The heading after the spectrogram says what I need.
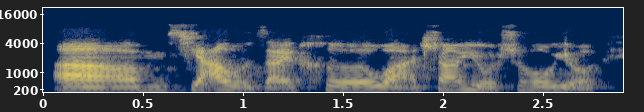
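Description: A Swiss German speaker from Zurich in her thirties appears as a podcast guest, chatting casually in Mandarin as a foreign learner. Her voice is lowish, steady and a bit bright, at a measured pace, and she sounds hesitant and giggly, often repeating words. The recording is muffled.

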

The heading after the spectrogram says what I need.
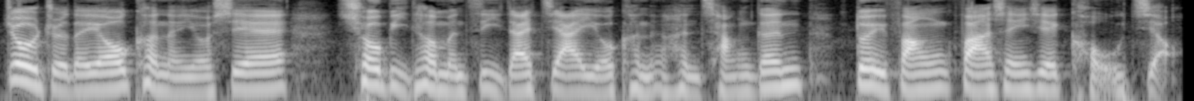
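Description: A woman tells a story in a casual podcast chat, talking fast and laughing easily. Her voice is bright and sharp. The sound is dry and close. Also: on the low side, no room sound. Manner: animated, laughs often while telling a story. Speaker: podcast co-host. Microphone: remote online call.

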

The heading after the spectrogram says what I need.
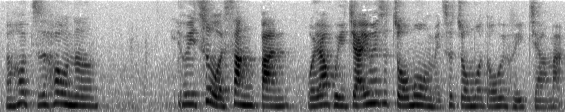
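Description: Malaysian woman telling a lively story. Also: a little high, a little fast, slight background noise. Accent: Malaysian Mandarin. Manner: animated storyteller who acts out quoted dialogue. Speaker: podcast speaker. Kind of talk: casual chat telling a personal story.

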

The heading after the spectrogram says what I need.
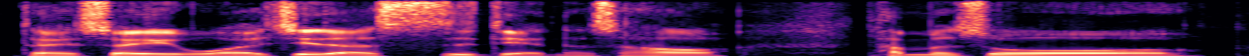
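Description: A man's voice: medium pitch, moderate pace, mellow, smooth, dry recording, clean studio sound. A young man, co-hosting a podcast, who jumps in to finish his partner's sentences. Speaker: podcast co-host. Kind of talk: casual chat.

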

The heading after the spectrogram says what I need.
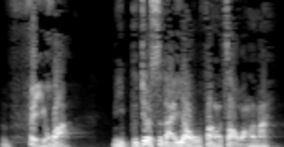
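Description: A man voicing a gruff, curious male enemy general who talks bluntly. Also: medium pitch, fast talker.

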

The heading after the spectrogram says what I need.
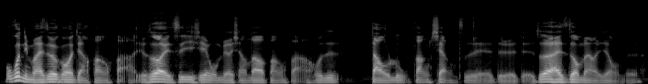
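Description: A man's voice: fairly low pitch, dry recording. A man, co-hosting a podcast in casual chat and telling self-deprecating stories. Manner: fast, joking, self-deprecating storytelling. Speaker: podcast co-host.

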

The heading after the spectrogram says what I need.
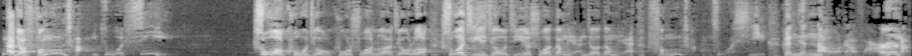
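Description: Male crosstalk comic: bright, very lively voice, brags and jokes back. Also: high-pitched, normal speed, breathy edge. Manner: cocky, playful banter. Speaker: crosstalk comedian. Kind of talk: live comedic crosstalk.

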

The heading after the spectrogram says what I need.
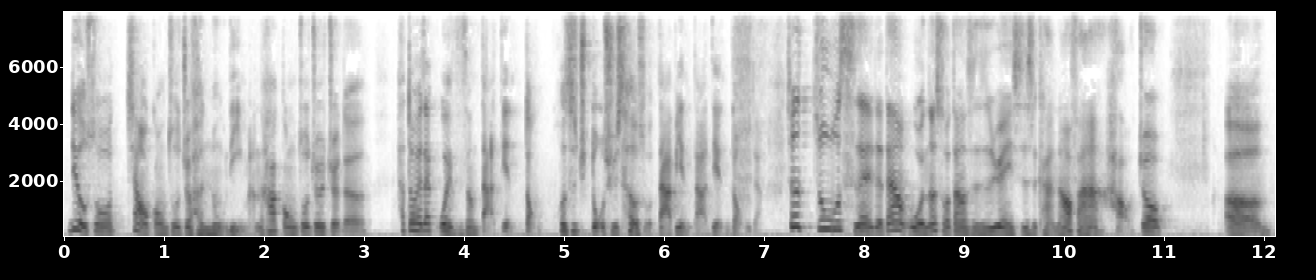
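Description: A woman's voice: mid-range voice, animated, quick pace, fairly bright tone. A young adult woman, hosting a podcast and telling a personal story in a casual, rambling way with many restarts. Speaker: podcast host.

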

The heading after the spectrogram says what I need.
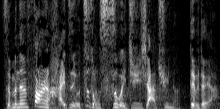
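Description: A man preaching, his voice riding high and swinging widely in pitch. He has a very bright, piercing edge and keeps pressing the congregation with rhetorical questions. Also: very animated, quick pace, slightly rough. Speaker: pastor. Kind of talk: lively sermon. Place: church service.

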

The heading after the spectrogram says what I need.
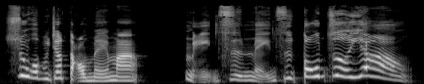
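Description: A woman's voice: mid-range voice, wildly swooping pitch, a bit bright, dry recording, studio quality. A woman voicing Wyatt, a whiny little boy. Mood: sulky. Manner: whiny, sulky, drawn-out complaints. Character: grumpy, easily upset little boy Wyatt. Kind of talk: storybook reading for children.

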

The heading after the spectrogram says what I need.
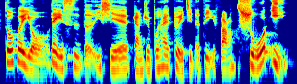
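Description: A woman, co-hosting a podcast in casual chat and telling animated stories. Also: low-pitched, moderate pace, gravelly, slightly rough. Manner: animated storytelling, acts out voices with laughs. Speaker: podcast co-host.

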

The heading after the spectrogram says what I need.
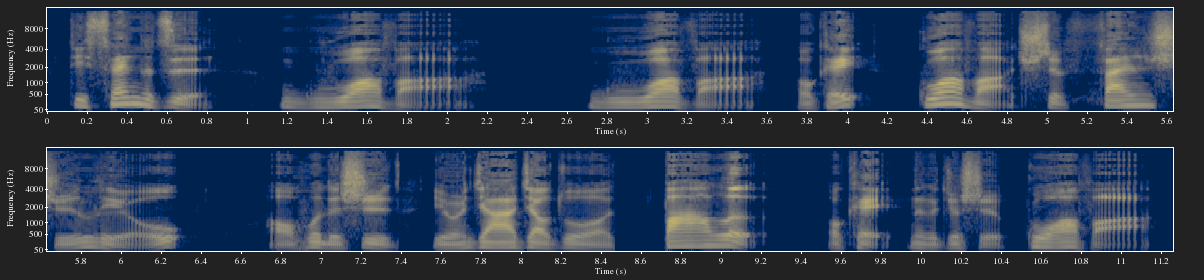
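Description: A man teaching English vocabulary in a lively, coaxing way, asking his learners questions. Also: mid-range voice, dry recording, clean studio sound. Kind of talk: bilingual vocabulary lesson.

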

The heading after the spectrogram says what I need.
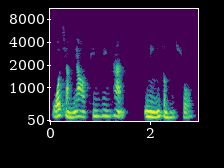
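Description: A woman with a Taiwanese Mandarin accent tells a family story in a casual chat, acting out what each relative said. Her voice is low and husky. The recording sounds thin, as if it came over a phone line. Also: unhurried. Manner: animated retelling, acting out relatives' quoted lines. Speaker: podcast host. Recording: tinny phone-like audio.

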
